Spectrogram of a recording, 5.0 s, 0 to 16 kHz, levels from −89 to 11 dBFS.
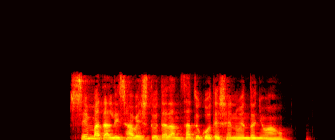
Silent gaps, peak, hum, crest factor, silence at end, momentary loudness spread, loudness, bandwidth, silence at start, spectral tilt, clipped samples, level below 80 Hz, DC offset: none; 0 dBFS; none; 20 dB; 0.75 s; 9 LU; -19 LUFS; 8 kHz; 1.05 s; -4.5 dB/octave; under 0.1%; -68 dBFS; under 0.1%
